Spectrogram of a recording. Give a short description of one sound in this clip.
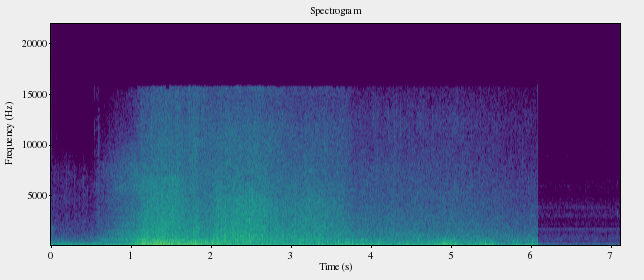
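A car engine roars as a car drives away.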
